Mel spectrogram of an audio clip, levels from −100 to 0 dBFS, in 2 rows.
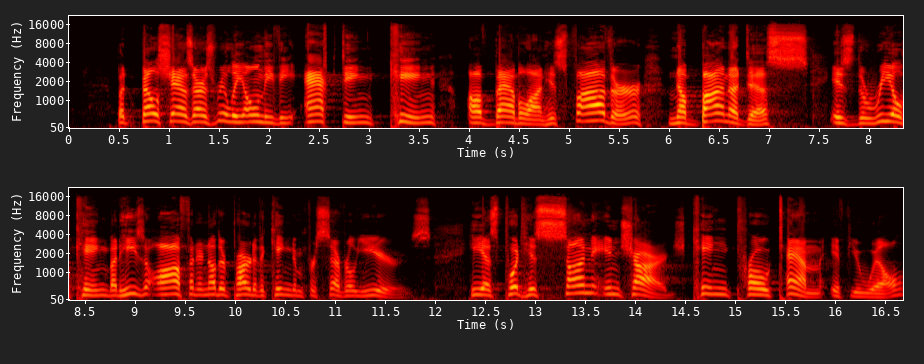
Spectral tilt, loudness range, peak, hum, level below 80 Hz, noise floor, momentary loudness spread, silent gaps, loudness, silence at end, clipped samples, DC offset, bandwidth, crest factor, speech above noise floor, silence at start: -2.5 dB/octave; 6 LU; -20 dBFS; none; -78 dBFS; -83 dBFS; 15 LU; none; -41 LUFS; 0 s; under 0.1%; under 0.1%; 17.5 kHz; 22 dB; 41 dB; 0.5 s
